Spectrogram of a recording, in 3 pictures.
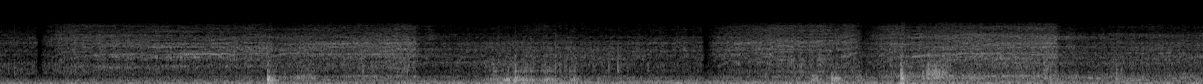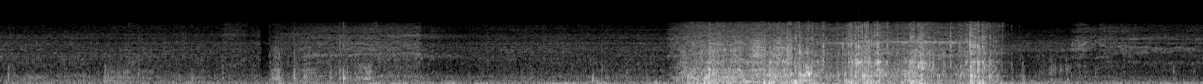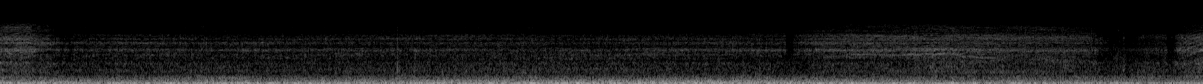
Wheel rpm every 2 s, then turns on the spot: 0, 0, 0, 0, 0, 0, 0, 0, 0, 0, 0, 0, 0, 0, 0, 0, 0, 0.
none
